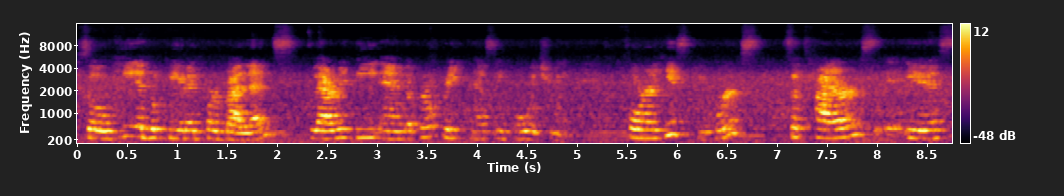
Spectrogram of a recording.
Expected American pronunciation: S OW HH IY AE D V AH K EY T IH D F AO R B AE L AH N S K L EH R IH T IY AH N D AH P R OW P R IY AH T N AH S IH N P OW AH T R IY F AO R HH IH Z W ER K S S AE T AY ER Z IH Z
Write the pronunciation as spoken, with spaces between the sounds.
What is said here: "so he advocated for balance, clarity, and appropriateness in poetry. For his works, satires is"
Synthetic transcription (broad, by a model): S OW HH IY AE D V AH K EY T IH D F AO R B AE L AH N S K L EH R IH T IY AH N D AH P R OW P R IY AH T N AH S IH N P OW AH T R IY F AO R HH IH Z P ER S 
